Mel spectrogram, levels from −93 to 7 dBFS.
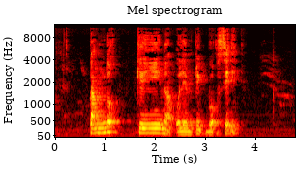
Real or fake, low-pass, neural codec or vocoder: real; 10.8 kHz; none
